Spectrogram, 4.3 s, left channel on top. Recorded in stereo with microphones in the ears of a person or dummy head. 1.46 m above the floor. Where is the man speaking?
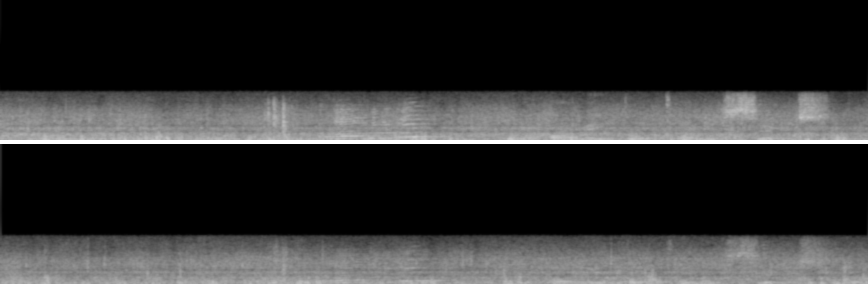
45° left (ahead or behind), 3 m.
